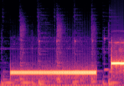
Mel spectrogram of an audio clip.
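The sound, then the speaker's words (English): A steady, loud telephone dial tone hums for nearly two seconds, then cuts off and gives way to short, bright touch-tone dialing beeps as someone dials a home phone number to make a call. No one speaks. “I actually got Hunter S. Thompson's current home phone number and we're going to give him a call now”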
